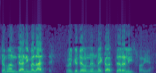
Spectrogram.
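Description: A husky, folksy city cop. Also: male voice, fairly high pitch, lively intonation, quick pace. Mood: amiable. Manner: colloquial, folksy. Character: folksy, excitable city policeman, talkative and colloquial. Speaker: actor in a radio serial. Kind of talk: 1940s radio acting. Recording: dull lo-fi vintage radio recording.

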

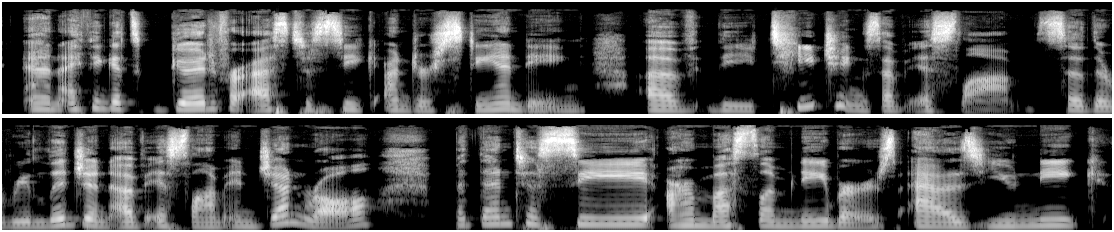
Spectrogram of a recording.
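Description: A woman hosting a podcast in an earnest, reflective way. Her voice sits on the low side, and the sound is very dry and close with no room around it. She talks with thoughtful sincerity. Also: dry recording. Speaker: podcast host. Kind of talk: podcast intro and interview.

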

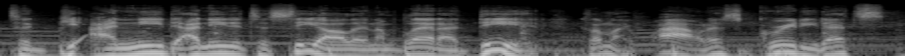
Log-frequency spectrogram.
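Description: An American man co-hosting a podcast in casual conversation, telling things in an animated, slangy way. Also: medium pitch, fairly quick, soft background music. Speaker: podcast co-host.

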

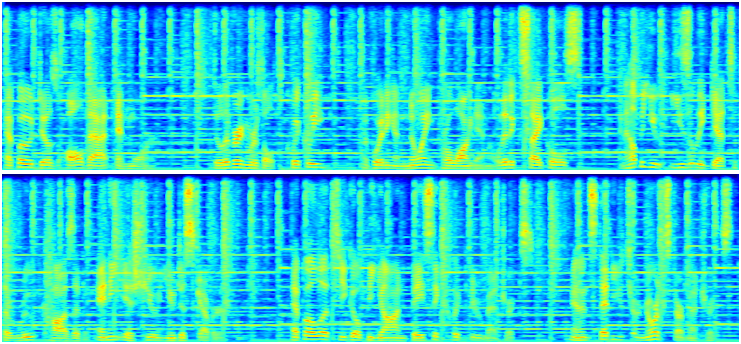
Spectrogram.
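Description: A man hosts a podcast, reading sponsor spots in a smooth, scripted way before turning to questions for his guest. His voice sits in an ordinary middle pitch. Guitar music plays clearly behind him. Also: brisk. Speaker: podcast host. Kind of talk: read ad spots and interview questions.

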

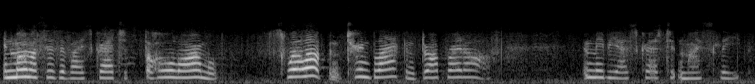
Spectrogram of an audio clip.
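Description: A high, bright little girl's voice, earnest and plain-spoken in a childlike working-class way. She is a loving daughter and protective big sister in an old radio drama, with faint noise on the broadcast. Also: steady tone, normal speed, muffled recording. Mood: worried. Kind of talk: 1940s radio drama acting.

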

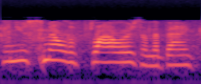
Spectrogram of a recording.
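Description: A woman's voice: high-pitched, normal speed, lightly acted. A woman acting in a 1950s radio drama, playing a subdued, wistful, resigned woman with a dreamy, restrained way of talking. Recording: muffled, noisy 1950s radio broadcast.

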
